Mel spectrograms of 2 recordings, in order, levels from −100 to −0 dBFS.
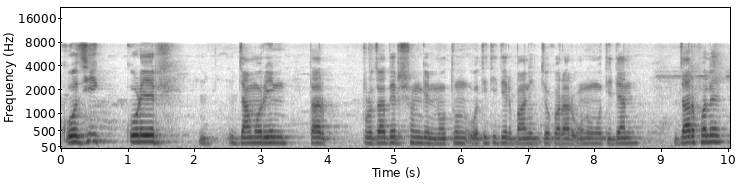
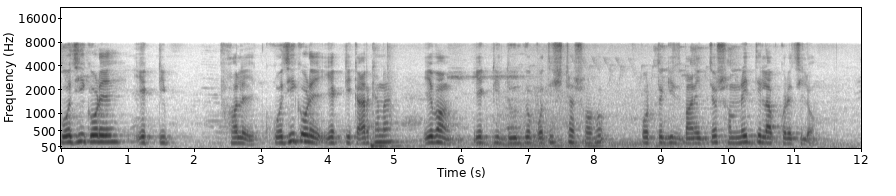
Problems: constant background noise, continuous background conversations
